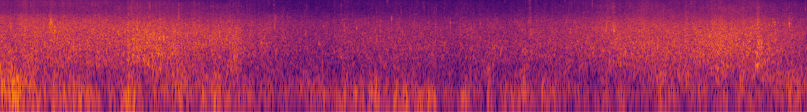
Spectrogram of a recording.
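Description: Wind buffeting the microphone in uneven gusts, over the steady wash of sea surf on a stony shore, swelling about a second in and again near the end.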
